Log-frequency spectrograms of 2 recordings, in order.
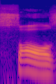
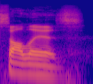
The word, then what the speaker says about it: Salaz: Salaz, I believe, is how they went with it because I thought it was Sauls and it was Salaz, yes. Carly Salaz. Or Salez. It was Salez.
